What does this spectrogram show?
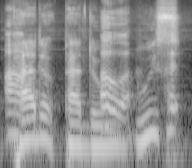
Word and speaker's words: Padukiewicz: McCoy's no problem, but Padukiewicz.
